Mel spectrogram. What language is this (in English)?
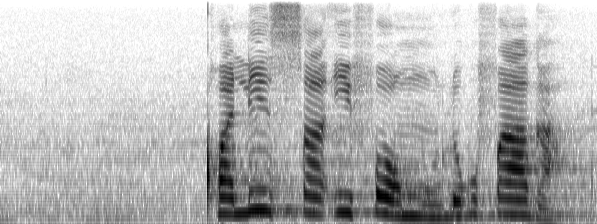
Zulu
